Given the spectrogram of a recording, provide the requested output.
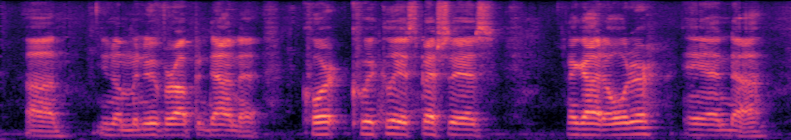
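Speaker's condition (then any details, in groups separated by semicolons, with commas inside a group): Cerebral palsy; physical disability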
